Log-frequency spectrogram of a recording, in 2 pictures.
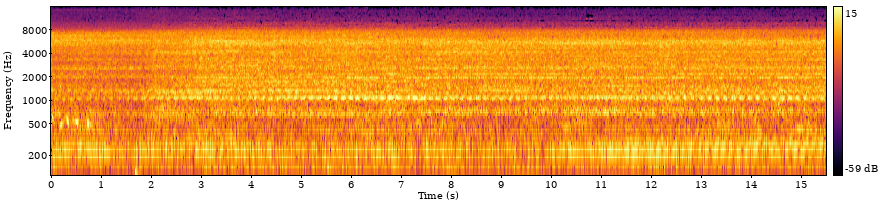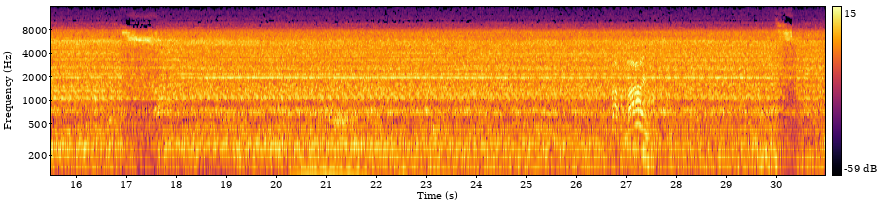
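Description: Metal lathe running fast with a motorcycle crankcase spinning in its chuck while the boring tool cuts out the cylinder opening: a steady machining whir with several constant pitches.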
